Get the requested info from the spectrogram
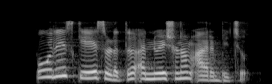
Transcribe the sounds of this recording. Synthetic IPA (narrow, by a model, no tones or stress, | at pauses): po̞ːliːske̞ːsiɽɐt̪ːɨʔɐnʋe̞ːʂɐɳɐmʔa̰ːɾɐmbʱit͡ɕːṵ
